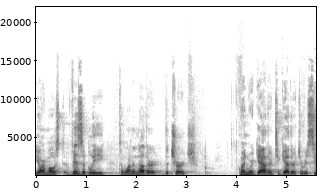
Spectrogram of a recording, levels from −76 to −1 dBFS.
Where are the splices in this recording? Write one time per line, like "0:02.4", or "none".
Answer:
none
